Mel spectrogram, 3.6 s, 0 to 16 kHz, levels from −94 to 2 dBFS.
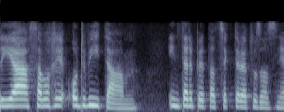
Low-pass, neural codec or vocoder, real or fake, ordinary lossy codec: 7.2 kHz; codec, 16 kHz, 0.5 kbps, X-Codec, WavLM features, trained on Multilingual LibriSpeech; fake; MP3, 48 kbps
